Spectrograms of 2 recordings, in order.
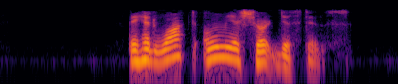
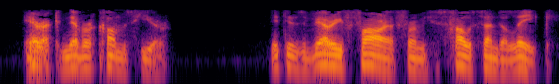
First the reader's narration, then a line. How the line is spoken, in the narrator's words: he said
